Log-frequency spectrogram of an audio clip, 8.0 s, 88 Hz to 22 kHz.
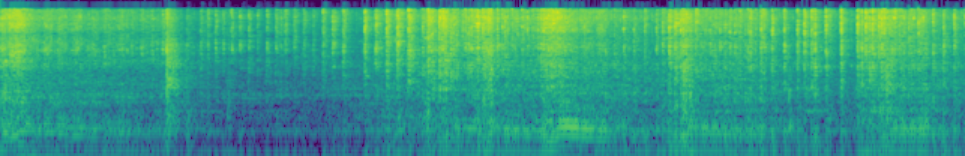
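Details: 2332cc air-cooled VW bug (Dust Buggy) after cleaning carbs and setting mixture screws: steady loping idle, picks up cleanly on a few blips, no misfire; normal idle.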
